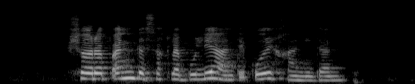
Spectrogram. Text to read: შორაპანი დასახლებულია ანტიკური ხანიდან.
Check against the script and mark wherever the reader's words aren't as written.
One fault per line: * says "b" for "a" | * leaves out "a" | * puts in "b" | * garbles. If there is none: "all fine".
all fine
